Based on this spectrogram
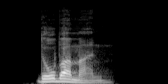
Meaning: Dobermann
- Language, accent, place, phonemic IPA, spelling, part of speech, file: German, Germany, Berlin, /ˈdoːbɐman/, Dobermann, noun, De-Dobermann.ogg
